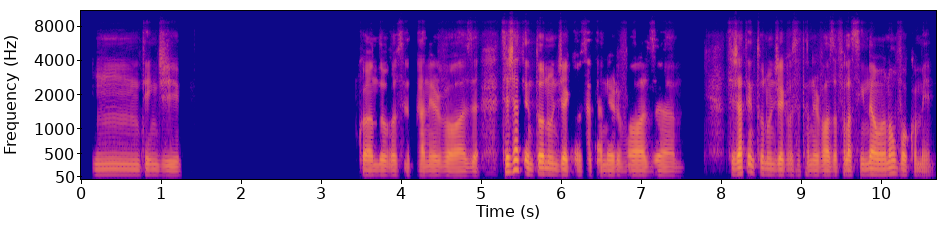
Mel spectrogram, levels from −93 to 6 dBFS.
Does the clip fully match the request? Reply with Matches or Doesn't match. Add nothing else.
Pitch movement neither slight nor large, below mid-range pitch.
Doesn't match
